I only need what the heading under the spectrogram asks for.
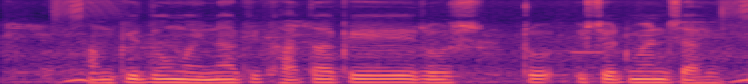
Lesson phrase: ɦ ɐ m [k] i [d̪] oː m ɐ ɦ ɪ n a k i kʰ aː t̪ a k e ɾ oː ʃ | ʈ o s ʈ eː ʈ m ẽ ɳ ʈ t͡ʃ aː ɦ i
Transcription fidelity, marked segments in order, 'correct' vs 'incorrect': correct, correct

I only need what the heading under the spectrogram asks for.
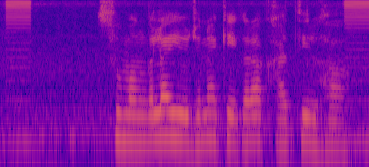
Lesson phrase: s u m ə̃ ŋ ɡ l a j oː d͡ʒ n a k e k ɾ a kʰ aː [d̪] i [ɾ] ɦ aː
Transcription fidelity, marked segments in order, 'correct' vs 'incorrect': incorrect: t̪, correct

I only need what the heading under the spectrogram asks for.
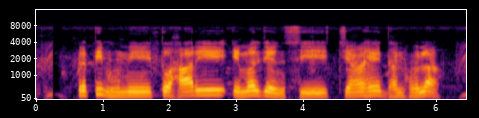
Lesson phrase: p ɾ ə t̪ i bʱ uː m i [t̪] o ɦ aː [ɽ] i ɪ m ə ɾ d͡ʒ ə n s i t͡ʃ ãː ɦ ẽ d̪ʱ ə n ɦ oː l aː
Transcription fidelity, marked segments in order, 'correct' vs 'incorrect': correct, incorrect: ɾ

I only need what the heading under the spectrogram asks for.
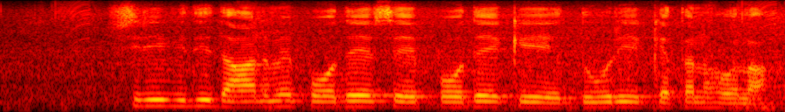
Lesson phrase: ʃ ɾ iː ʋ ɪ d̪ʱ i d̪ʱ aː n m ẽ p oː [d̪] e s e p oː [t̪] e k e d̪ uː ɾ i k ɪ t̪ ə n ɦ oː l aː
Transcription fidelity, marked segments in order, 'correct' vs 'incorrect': correct, incorrect: d̪

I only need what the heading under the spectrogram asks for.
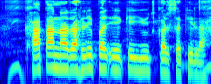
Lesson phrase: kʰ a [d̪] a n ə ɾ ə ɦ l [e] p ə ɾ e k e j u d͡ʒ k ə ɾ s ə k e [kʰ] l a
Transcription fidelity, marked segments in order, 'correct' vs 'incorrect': incorrect: t̪, correct, incorrect: none

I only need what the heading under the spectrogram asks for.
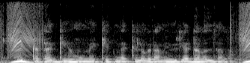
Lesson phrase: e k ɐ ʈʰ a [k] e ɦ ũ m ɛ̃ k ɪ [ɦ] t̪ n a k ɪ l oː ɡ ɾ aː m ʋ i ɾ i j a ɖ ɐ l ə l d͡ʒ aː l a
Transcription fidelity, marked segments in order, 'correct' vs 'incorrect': incorrect: ɡ, incorrect: none

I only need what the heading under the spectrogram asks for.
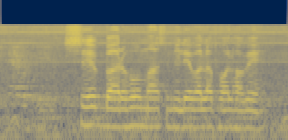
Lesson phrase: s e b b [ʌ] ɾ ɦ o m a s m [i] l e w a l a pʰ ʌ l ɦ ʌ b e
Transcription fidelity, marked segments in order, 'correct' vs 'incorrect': incorrect: a, correct

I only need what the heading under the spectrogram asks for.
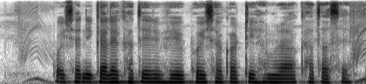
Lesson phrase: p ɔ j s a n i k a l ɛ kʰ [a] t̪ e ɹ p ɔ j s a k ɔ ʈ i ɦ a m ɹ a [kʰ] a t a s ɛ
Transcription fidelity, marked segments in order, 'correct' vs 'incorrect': correct, correct

